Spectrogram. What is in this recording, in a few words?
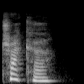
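"tracker", British English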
